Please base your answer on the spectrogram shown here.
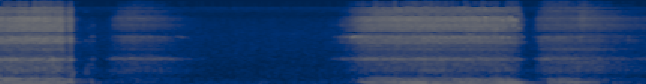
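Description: Two long, low, rattling snores on the in-breath, separated by a quiet pause. Ordinary snoring.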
